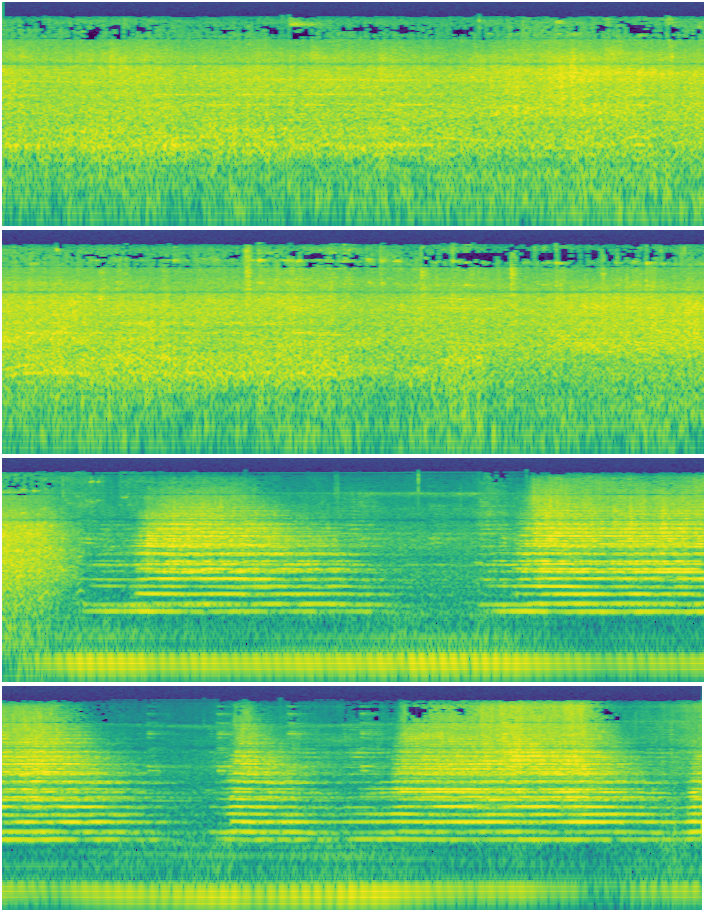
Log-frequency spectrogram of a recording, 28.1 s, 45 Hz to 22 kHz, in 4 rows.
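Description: Passenger coaches rolling past with a steady roar of wheels on rail. After about 15 seconds a diesel locomotive's air horn sounds a series of long blasts over the low, steady rumble of its engine.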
